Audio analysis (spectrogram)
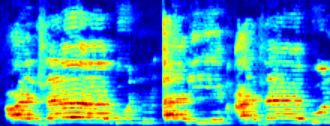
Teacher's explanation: ainnya ditekankan keluar dari tenggorokan, fathah 1 harokat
